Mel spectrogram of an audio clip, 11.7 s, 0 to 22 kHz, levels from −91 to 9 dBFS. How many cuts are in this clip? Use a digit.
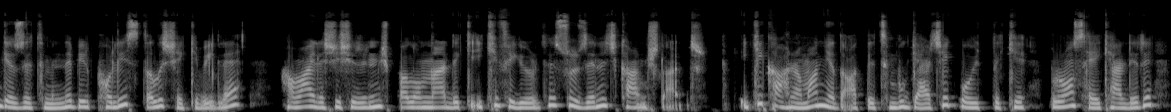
1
